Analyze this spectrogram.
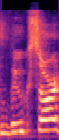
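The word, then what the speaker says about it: Luxord: one organization 13's member's name is pronounced Luke sword it's like no it's Luxor it's luxury what what parks sword right exactly as you're saying his name doesn't rhyme with suck sword there's a casino in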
